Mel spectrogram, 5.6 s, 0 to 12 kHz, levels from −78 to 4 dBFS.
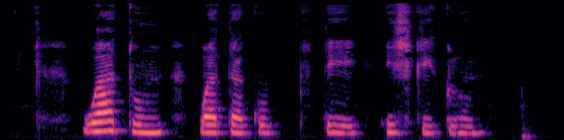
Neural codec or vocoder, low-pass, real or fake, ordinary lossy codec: vocoder, 44.1 kHz, 128 mel bands, Pupu-Vocoder; 10.8 kHz; fake; MP3, 48 kbps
